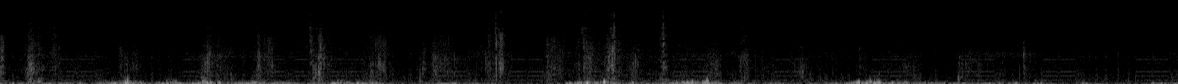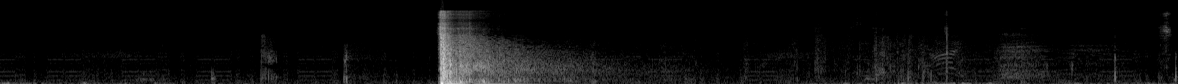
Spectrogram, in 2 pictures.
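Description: A single shot from a .243 Thompson/Center rifle: one sharp, very loud crack that rings away over about a second and a half. It is preceded by scattered faint knocks and low rumbles of handling.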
